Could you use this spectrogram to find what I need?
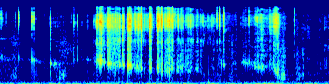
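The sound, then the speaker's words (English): Loud crunching of a bite into crisp, slightly stale Taco Bell food, a burst of brittle cracks and rustling texture lasting a few seconds, with no talking. “Yes, we stopped at Taco Bell and we are super duper excited to can I give them the first crunch?”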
